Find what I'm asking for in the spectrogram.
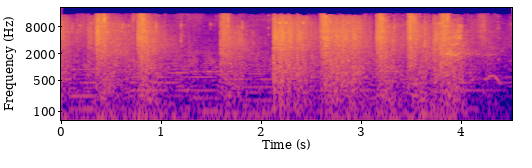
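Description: Shotgun blasts in the first-person shooter Borderlands: The Pre-Sequel, heavy booming shots fired in quick uneven succession with a dense, crashing tail, loud and up front.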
